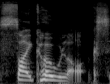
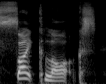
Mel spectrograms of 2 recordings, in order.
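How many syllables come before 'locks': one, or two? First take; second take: two; one. First: The first part is said as 'sigh-co'. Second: The first part is said as 'sike'. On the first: A third character says it this way. "one of them pronounces it psycho-locks" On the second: Another character says it this way. "one pronounces it as psych-locks"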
